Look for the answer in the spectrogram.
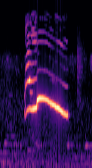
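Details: Single long whistle from a black-throated laughingthrush in midday training song, forest-style voice: it rises quickly, then glides slowly downward for nearly a second, rich and ringing.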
